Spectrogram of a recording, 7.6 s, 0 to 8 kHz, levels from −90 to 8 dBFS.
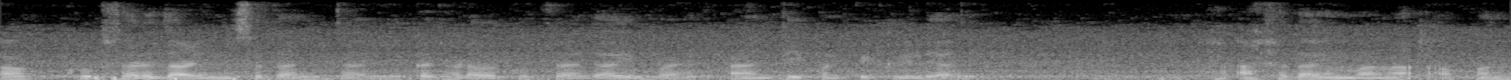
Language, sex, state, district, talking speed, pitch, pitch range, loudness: Marathi, male, Maharashtra, Pune, 165 wpm, 125 Hz, 120-130 Hz, -20 LUFS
